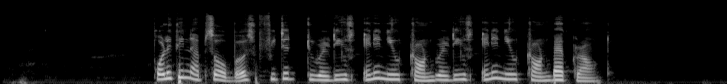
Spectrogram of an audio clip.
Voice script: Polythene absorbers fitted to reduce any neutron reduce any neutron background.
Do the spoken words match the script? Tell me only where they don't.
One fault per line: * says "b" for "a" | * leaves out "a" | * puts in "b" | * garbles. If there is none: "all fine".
all fine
